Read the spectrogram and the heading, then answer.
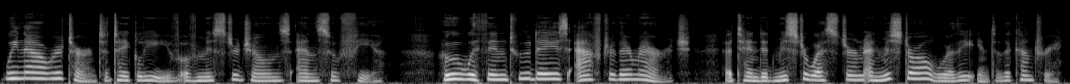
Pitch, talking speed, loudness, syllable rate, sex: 200 Hz, 150 wpm, -20 LUFS, 4.3 syllables/s, female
